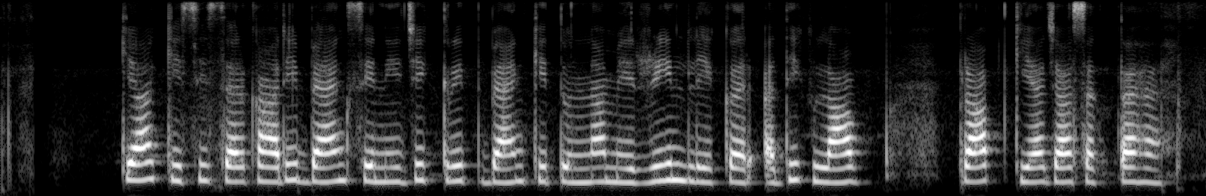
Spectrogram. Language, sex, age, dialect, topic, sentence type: Hindi, female, 18-24, Marwari Dhudhari, banking, question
